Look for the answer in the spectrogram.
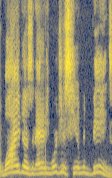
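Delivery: very high, tearful, crying whine. Imitating a woman on the national news, imitating someone whining and crying. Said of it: "whining and crying".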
